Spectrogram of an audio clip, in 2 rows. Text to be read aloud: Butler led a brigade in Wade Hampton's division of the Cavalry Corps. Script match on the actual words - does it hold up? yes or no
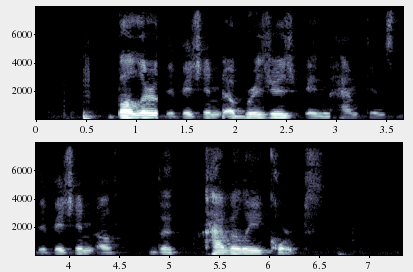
no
